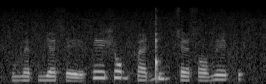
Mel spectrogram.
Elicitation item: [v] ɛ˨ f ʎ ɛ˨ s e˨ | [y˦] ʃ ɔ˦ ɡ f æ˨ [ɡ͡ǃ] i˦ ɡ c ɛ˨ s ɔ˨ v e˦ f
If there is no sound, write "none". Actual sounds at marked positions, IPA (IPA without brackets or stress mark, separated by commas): v, e˦, ɡ͡ǃ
